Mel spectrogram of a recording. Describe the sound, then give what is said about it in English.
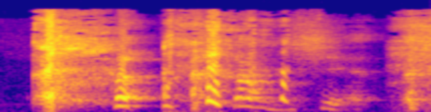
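A man coughs repeatedly, a burst of harsh, raspy coughs coming in quick succession with brief pauses between them. “this is so hard to film with him just coughing all the time.”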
